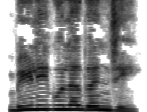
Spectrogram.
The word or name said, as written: ಬಿಳಿಗುಲಗಂಜಿ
